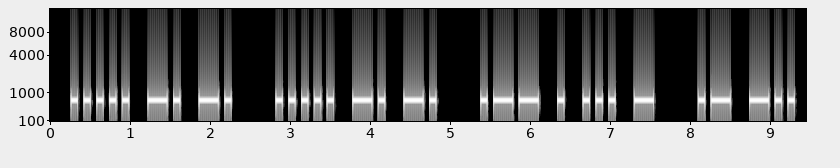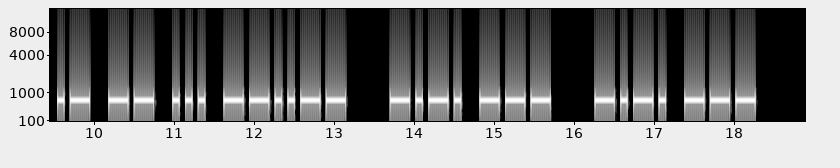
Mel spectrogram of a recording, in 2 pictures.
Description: Morse code, heard as a keyed tone, about 15 wpm, 700 Hz. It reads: 5NN 5NN WEST ADAMS, CO CO
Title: Practice QSO - Exchange 1 - Beginning - 15wpm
